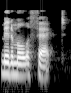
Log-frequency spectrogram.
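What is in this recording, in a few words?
"minimal effect", English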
